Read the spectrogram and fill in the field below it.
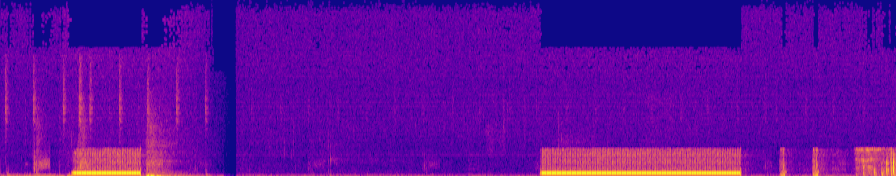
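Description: A phone call from the John, Jay, and Rich Show rings out over the line: a steady buzzing ringback tone sounds twice, about four seconds apart, after brief clicks of dialing, then sharp clicks and rustles as the line connects.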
